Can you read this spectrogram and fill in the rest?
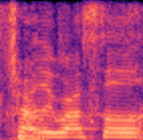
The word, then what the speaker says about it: Carlee Russell: And we are wrapped up in this Charlie Russell case. – Carly Russell.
